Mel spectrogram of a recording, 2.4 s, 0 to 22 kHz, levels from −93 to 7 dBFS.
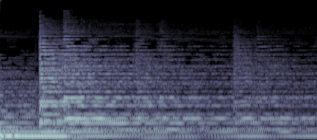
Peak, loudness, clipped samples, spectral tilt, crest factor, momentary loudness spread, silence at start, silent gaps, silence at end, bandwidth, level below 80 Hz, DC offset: -6 dBFS; -26 LUFS; under 0.1%; -6.5 dB/octave; 20 dB; 16 LU; 0 s; none; 0 s; 9.4 kHz; -50 dBFS; under 0.1%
